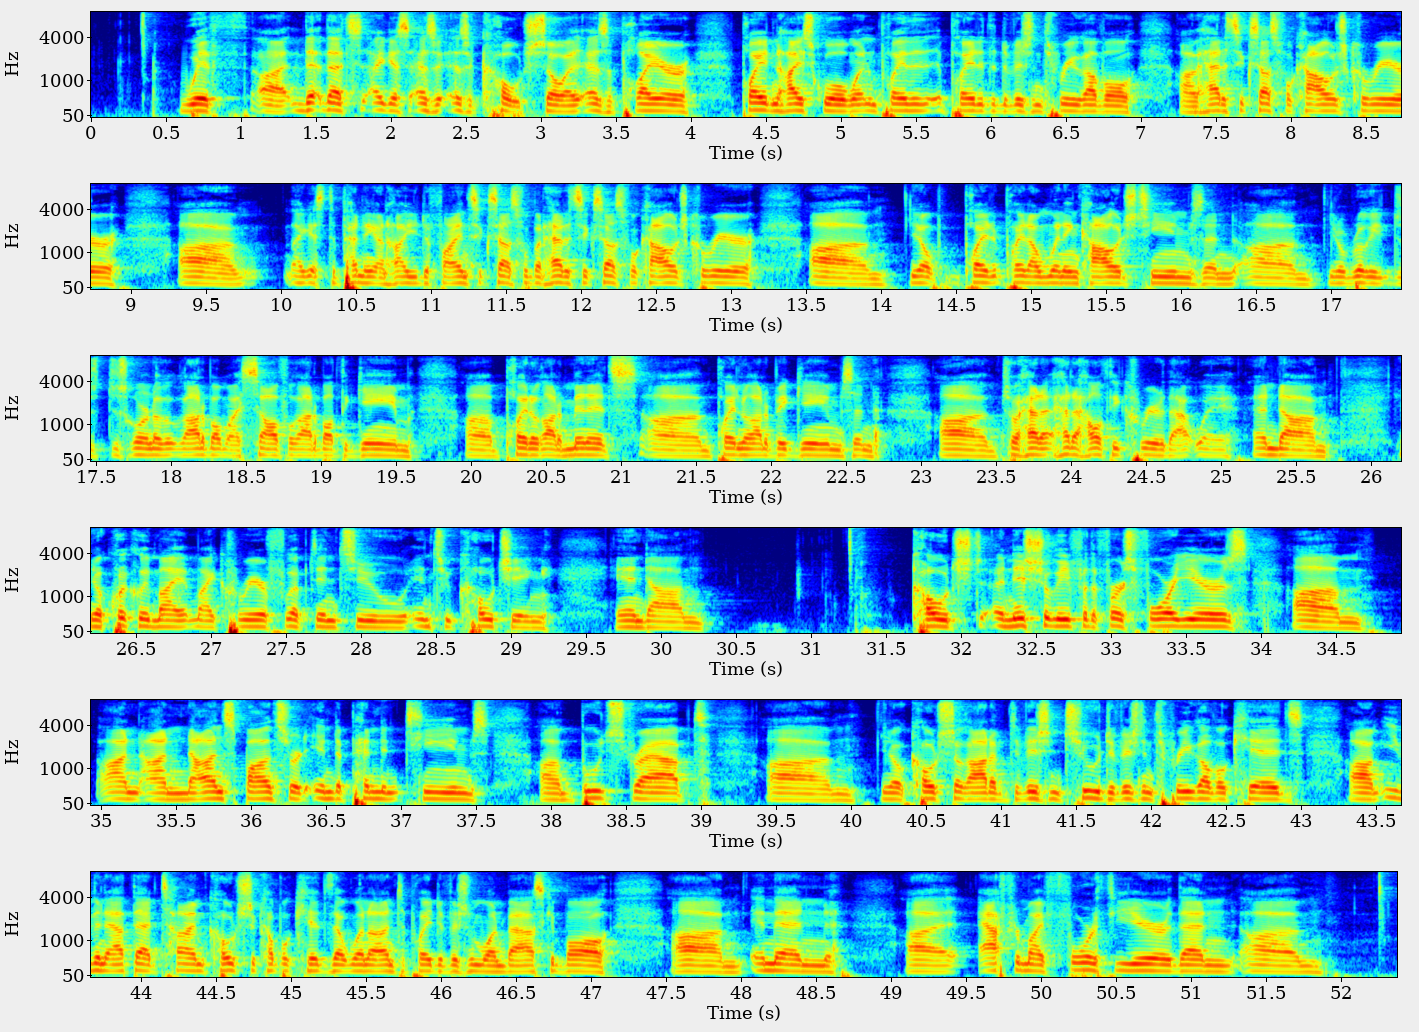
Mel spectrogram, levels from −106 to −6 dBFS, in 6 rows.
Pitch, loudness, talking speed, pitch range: 135 Hz, -25 LUFS, 195 wpm, 125-145 Hz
